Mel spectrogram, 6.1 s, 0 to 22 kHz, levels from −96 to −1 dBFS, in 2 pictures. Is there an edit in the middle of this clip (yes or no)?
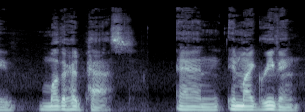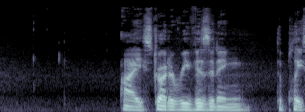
no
